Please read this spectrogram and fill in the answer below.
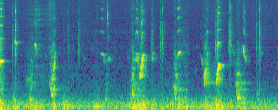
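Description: A marker writing words on a glass lightboard: a string of short, high squeaks and light ticks as the tip drags and taps across the glass.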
